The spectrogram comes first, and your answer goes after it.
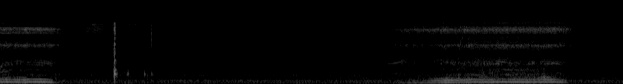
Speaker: This is you snoring.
